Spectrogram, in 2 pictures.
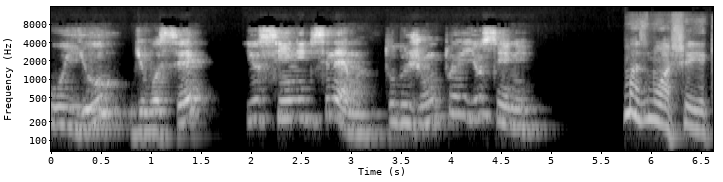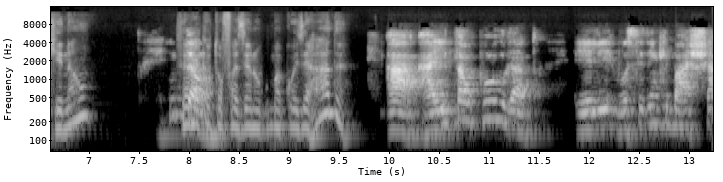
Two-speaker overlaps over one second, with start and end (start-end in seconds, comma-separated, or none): none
